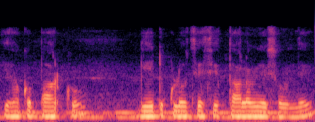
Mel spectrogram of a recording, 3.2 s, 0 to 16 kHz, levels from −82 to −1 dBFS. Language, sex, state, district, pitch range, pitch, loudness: Telugu, male, Andhra Pradesh, Srikakulam, 110-120 Hz, 120 Hz, -16 LUFS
